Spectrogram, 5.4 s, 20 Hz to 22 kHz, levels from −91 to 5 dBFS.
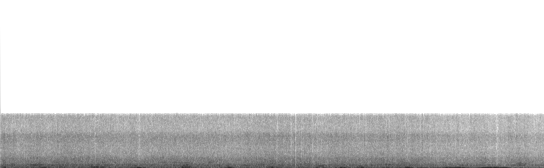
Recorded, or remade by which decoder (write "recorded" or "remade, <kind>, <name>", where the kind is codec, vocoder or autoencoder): recorded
